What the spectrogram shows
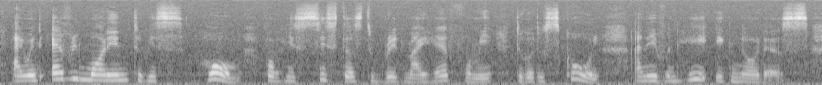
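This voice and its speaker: Noticeable background noise is present throughout. Over it, a woman keeps a moderate pace. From Saint Lucia, Gros Islet. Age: 60s. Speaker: heir in a land dispute. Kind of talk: news interview.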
